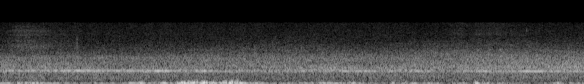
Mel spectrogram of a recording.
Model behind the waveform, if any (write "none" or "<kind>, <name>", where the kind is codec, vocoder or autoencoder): none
